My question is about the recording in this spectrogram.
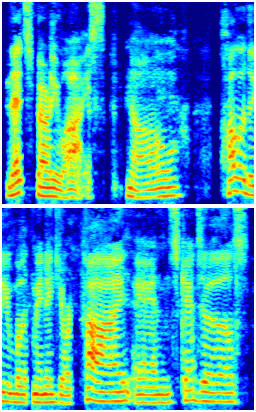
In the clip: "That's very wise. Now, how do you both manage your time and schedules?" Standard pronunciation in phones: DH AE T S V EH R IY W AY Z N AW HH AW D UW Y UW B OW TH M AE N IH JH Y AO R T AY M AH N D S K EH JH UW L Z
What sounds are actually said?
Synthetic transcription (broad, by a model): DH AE T S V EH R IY W AY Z N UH HH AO D UW Y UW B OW T M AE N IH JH Y AO R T AY AH N S K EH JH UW L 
